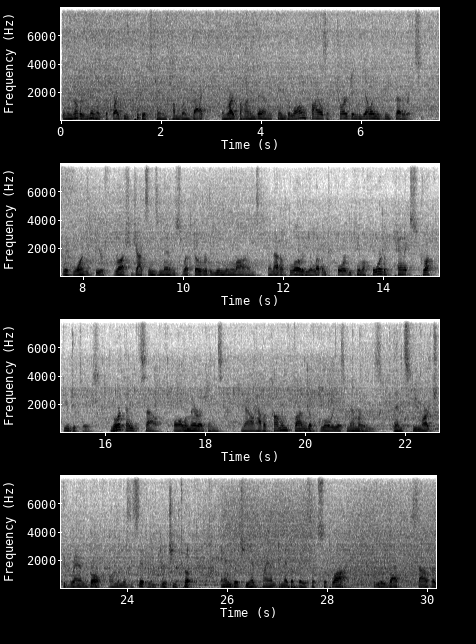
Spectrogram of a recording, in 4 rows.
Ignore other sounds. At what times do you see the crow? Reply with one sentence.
The crow can't be heard in this clip.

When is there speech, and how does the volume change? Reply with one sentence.
The speech can be heard from 0.0 to 30.1 s, at a steady volume.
